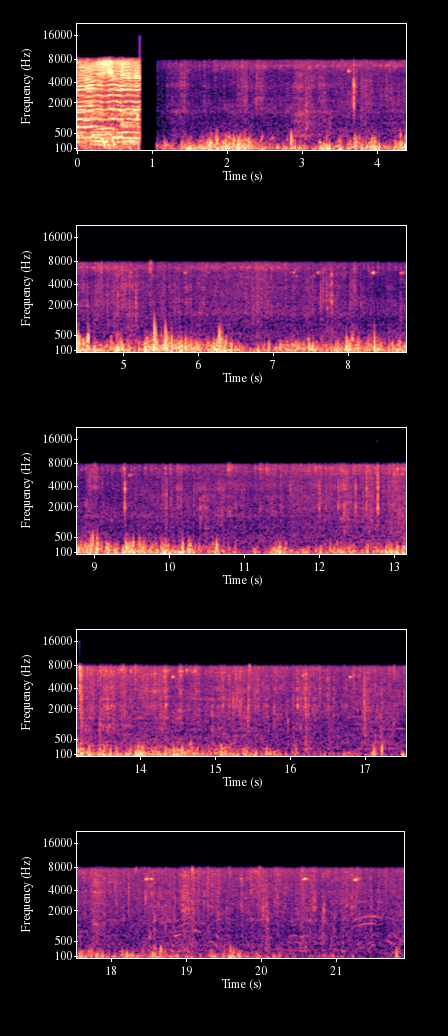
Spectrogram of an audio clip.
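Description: Bicycle tyres roll and crunch over a dirt road.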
